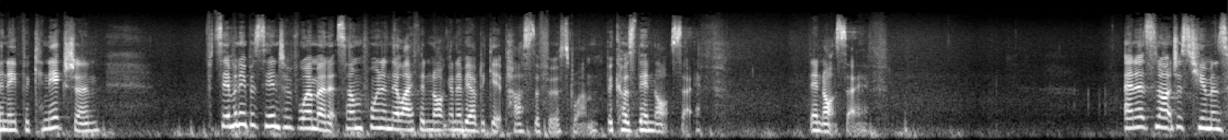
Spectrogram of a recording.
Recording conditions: live audience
